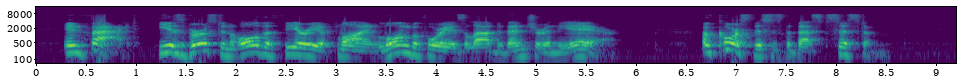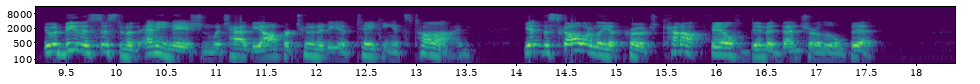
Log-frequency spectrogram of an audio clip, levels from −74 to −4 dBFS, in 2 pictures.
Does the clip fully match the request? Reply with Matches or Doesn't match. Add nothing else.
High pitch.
Matches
